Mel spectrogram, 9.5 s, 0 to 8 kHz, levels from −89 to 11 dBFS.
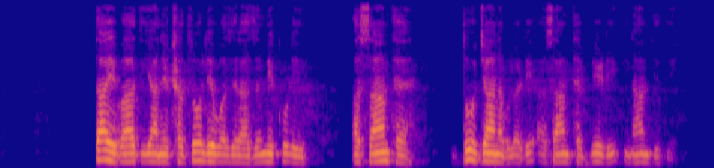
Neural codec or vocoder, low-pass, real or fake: vocoder, 44.1 kHz, 80 mel bands, Vocos; 7.2 kHz; fake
